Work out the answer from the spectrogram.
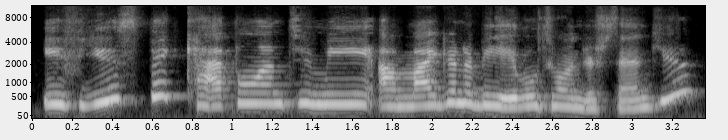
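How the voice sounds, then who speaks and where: A woman's voice: high-pitched, big pitch swings, quick pace. A woman from Venezuela, hosting and asking friendly follow-up questions. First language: Spanish. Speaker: host. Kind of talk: casual interview.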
